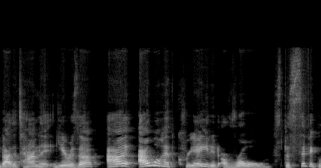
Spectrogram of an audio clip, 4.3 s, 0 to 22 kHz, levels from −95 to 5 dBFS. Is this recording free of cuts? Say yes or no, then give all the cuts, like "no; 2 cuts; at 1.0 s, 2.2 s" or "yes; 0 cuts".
yes; 0 cuts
